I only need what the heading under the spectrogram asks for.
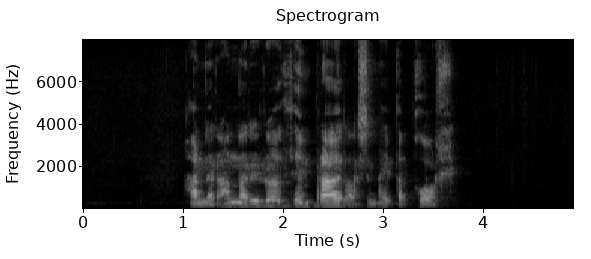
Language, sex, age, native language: Icelandic, male, 50-59, Icelandic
